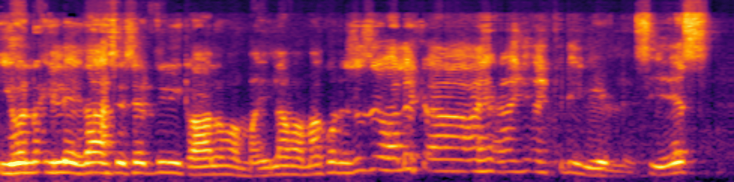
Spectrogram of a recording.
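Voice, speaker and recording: A man's voice: high-pitched, fast talker, warm tone, rough recording. A man teaching a class, explaining with repeated rhetorical questions. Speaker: law teacher. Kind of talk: class lecture.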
